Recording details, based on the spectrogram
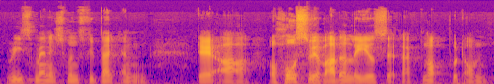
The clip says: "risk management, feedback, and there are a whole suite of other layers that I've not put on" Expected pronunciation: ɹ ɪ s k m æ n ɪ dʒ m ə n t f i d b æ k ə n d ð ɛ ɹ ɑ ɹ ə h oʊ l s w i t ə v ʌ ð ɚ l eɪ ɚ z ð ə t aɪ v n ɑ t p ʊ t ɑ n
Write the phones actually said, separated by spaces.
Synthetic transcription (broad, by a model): ɹ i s m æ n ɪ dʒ m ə n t f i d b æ k ə n d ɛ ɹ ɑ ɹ ə h oʊ l s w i ə v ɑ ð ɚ l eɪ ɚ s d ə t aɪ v n ɑ t p ʊ t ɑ n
